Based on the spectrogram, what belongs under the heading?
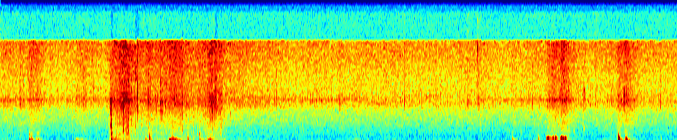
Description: My stomach was growling in the night when i was laying in my bed.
